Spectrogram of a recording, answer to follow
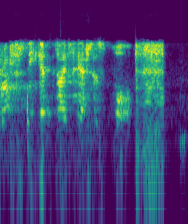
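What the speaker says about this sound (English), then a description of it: "That's my hopper ringtone." A phone ringtone made of a recorded spoken voice plays through a narrow, tinny phone-like band in several loud bursts, then stops.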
